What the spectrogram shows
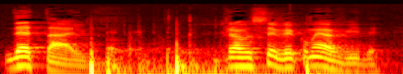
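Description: A man's voice: medium pitch, very animated, moderate pace, background noise. A man joking and ribbing his friends in a casual podcast chat. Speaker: podcast co-host.

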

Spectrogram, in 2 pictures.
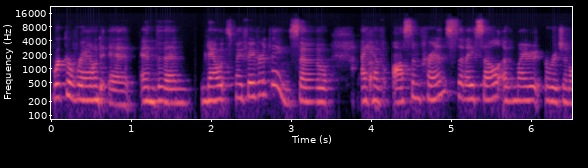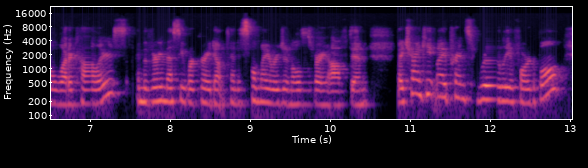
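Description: A woman's voice: mid-range voice, a little fast, dark tone. A woman chatting casually as a podcast guest, with a self-deprecating, joking way of talking, recorded in an echoey indoor space. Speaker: guest artist. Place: indoors in an artisan shop space. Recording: echoey room.

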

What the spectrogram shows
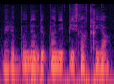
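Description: A woman telling a bedtime story to children in slow, expressive storybook narration. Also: a bass voice, husky.

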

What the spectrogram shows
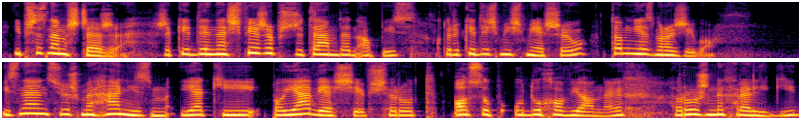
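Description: A woman's voice: medium pitch, no room sound. A woman giving wry, analytical literary commentary, with dry irony and read-aloud excerpts. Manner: wry, analytical, dryly ironic. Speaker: book reviewer.

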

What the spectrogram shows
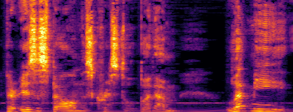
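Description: A man's voice: fairly high pitch, very animated, normal speed. Man doing a careful auntie, hesitant, light music under. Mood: cautious. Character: cautious older aunt.

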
